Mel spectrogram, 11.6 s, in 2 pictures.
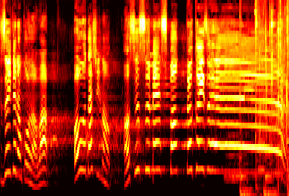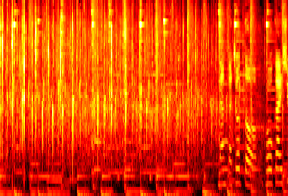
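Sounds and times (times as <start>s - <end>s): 
speech: 0.4s - 5.4s, 10.2s - 11.5s
students applauding at a live recording: 5.1s - 11.0s.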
